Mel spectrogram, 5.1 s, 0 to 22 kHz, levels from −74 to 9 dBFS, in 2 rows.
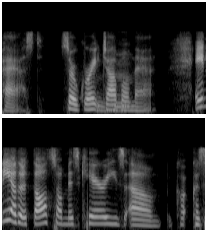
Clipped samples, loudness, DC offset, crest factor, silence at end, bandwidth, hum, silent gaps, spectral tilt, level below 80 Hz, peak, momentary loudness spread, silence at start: under 0.1%; -22 LUFS; under 0.1%; 22 dB; 0 s; 7.6 kHz; none; none; -2 dB/octave; -62 dBFS; -2 dBFS; 19 LU; 0 s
